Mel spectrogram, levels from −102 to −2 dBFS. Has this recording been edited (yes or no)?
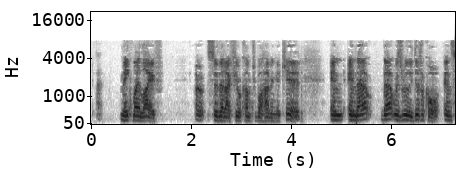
no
